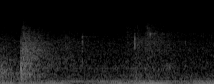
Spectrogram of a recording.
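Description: Quiet eating sounds from a metal fork and mouthfuls of cake: one sharp click about a quarter second in, then a few faint ticks.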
